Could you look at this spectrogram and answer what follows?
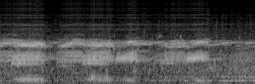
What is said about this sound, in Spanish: Escucha ese sonido. Es una rana arborícola nocturna. Parece como si la luz de la luna en la selva hiciera que la rana de árbol yucateca se ponga a croar con más intensidad.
